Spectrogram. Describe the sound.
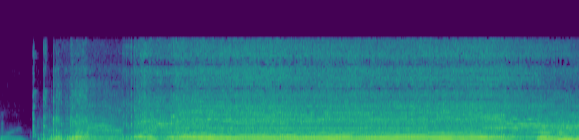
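A person imitates a chainsaw with their voice during a chainsaw, train and harp game, revving up with a few rising bursts, then holding a loud, steady buzzing drone for several seconds before cutting off.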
